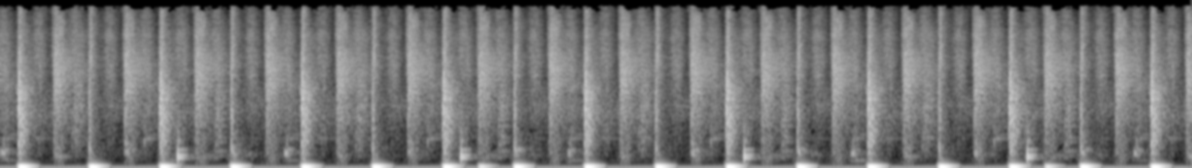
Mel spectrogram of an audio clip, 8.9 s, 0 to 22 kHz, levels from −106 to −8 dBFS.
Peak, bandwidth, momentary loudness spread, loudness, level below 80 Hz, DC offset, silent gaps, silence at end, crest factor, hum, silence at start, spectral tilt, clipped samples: 0 dBFS; 19 kHz; 5 LU; -22 LUFS; -18 dBFS; 0.5%; none; 0 s; 16 dB; none; 0 s; -2 dB/octave; under 0.1%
